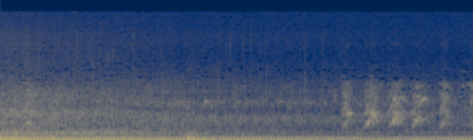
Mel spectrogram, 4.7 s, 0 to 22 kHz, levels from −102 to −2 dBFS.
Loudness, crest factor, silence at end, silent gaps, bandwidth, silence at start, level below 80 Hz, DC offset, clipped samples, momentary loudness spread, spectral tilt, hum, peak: -44 LUFS; 14 dB; 0 s; none; 15.5 kHz; 0 s; -40 dBFS; under 0.1%; under 0.1%; 8 LU; -6.5 dB/octave; none; -24 dBFS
